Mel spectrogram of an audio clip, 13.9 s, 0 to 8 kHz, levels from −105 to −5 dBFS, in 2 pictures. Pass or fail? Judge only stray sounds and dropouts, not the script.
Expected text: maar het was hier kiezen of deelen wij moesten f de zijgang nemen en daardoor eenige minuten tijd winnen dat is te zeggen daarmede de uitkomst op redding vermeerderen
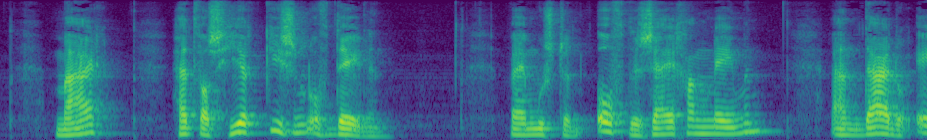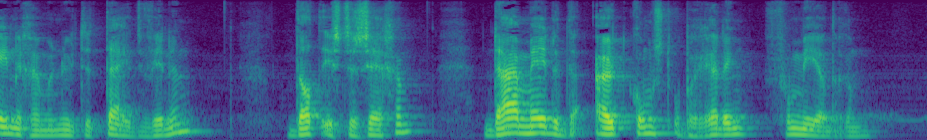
pass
